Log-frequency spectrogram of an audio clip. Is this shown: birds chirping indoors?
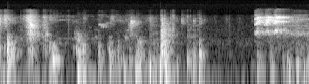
yes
